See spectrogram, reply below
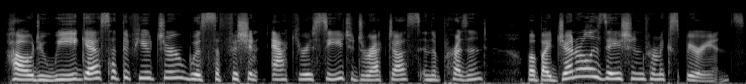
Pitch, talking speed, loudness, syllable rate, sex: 235 Hz, 170 wpm, -20 LUFS, 5.4 syllables/s, female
